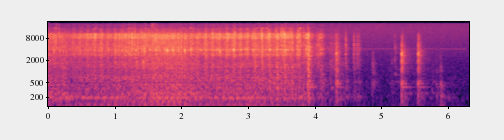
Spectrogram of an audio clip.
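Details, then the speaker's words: 1989 Toyota Corolla engine: rapid metallic knocking over uneven running until it stalls; it will not idle. "all right guys i just dragged home this 1989 toyota corolla it's actually not my car it's my sister's car and uh the engine's not running right sounds like it's knocking so so"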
